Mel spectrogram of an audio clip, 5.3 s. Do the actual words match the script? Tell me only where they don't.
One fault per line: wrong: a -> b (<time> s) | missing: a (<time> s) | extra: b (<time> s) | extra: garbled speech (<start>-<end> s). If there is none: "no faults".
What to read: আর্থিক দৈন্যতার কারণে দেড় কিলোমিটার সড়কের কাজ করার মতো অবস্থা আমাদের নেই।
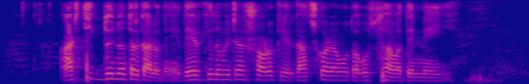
no faults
